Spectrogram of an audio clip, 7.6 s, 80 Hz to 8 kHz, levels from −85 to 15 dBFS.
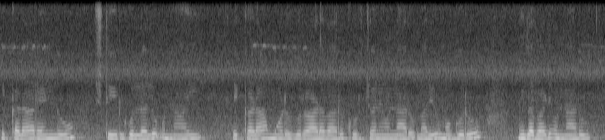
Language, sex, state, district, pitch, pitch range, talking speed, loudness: Telugu, female, Telangana, Adilabad, 215 Hz, 210-220 Hz, 110 wpm, -16 LUFS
